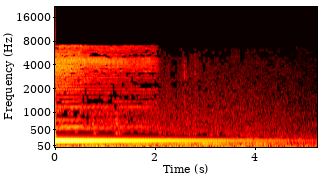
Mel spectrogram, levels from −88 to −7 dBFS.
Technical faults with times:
0.00-5.25 AAC compression

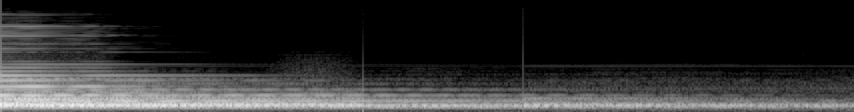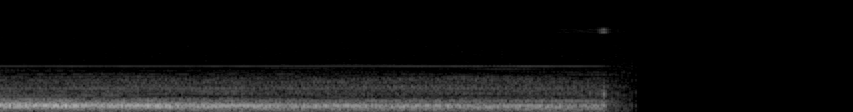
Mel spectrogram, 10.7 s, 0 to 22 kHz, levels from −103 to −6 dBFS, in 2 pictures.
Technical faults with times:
2.27-3.27 channel delay (comb filtering)

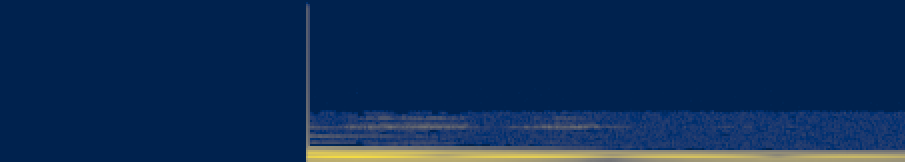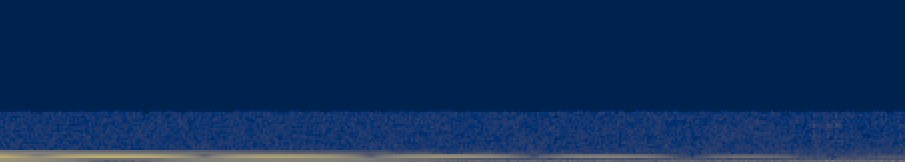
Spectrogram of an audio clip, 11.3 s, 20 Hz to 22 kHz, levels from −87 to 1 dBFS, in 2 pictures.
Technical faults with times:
0.00-11.32 AAC compression
0.00-1.92 cut-off start

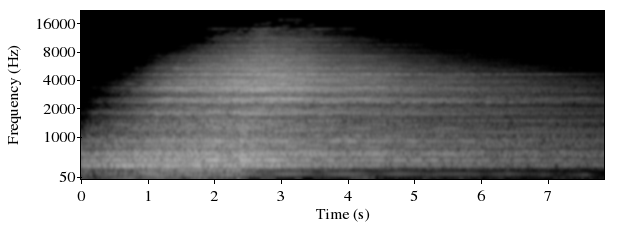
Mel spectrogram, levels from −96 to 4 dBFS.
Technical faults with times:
none

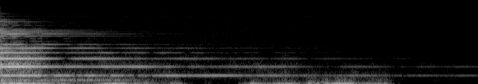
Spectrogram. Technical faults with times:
0.00-4.78 generation loss

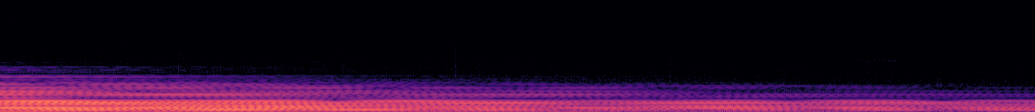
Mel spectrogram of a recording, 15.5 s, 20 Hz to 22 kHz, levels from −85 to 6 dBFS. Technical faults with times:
none

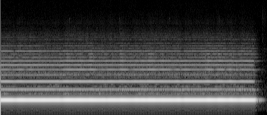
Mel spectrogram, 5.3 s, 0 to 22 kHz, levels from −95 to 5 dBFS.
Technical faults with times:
none

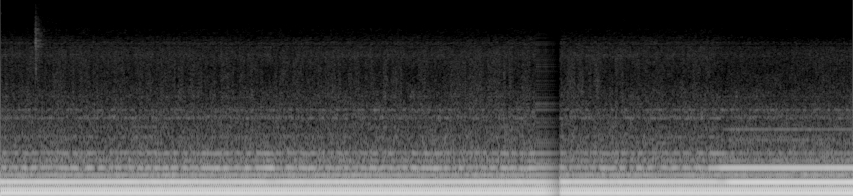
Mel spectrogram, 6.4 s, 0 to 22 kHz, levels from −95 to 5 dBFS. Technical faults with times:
4.03-4.21 long network dropout

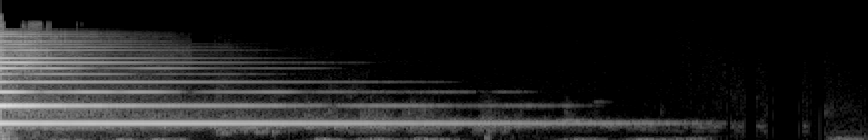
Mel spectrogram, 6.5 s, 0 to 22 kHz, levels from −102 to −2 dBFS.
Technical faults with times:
0.00-6.51 Bluetooth SBC compression

